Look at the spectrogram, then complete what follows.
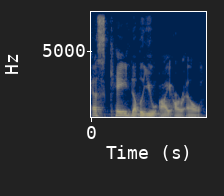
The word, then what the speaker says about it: squirrel: Yeah, we pronounce it like SKWIRL. Yeah, even squirrel. Without the I almost, it's squirrel.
